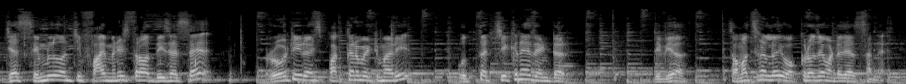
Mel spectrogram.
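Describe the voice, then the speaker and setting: An actor playing a bossy, boastful middle-aged husband who fancies himself a cook, with a brisk, commanding manner, in a film comedy-drama. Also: male voice, high voice, lightly acted. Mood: proudly boastful. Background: loud background music.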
